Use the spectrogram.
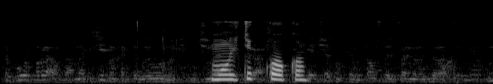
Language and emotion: Russian, neutral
